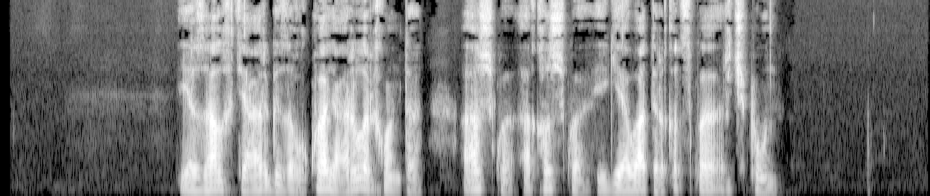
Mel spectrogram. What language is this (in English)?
Abaza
